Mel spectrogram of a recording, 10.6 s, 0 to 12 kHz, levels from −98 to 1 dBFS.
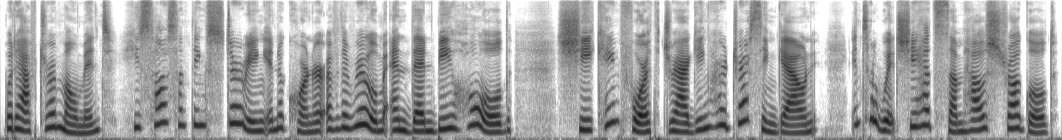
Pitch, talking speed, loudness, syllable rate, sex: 270 Hz, 170 wpm, -19 LUFS, 4.5 syllables/s, female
